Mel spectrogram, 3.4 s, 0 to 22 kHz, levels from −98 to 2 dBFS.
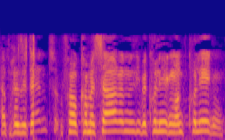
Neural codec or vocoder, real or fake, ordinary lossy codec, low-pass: none; real; none; none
